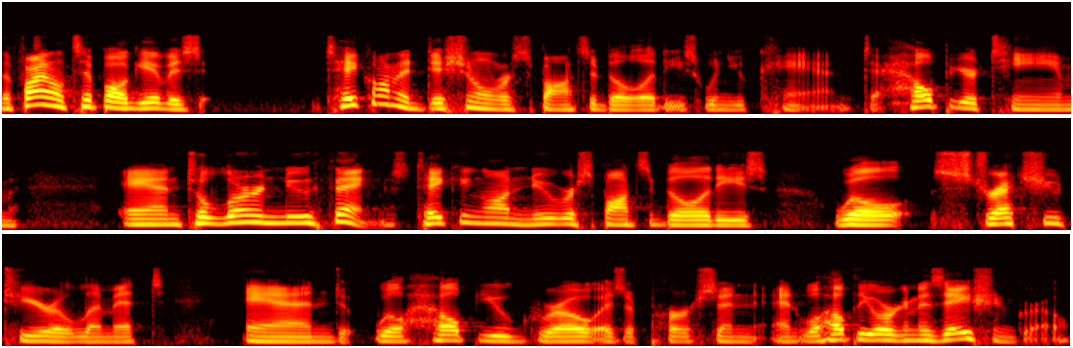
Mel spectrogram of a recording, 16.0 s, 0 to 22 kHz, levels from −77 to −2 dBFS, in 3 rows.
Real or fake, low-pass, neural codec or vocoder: real; 7.2 kHz; none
